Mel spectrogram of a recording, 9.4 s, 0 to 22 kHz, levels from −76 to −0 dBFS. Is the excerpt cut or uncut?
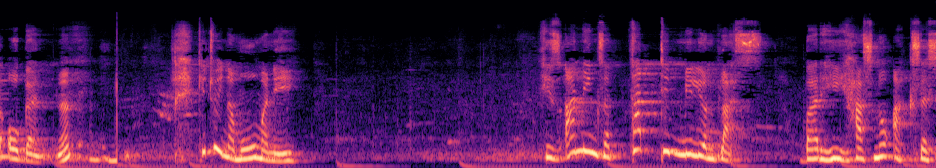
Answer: cut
